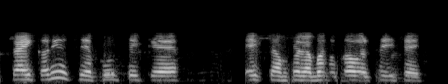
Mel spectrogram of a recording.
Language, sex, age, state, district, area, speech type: Gujarati, female, 30-45, Gujarat, Rajkot, urban, conversation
